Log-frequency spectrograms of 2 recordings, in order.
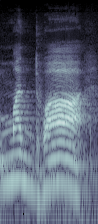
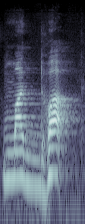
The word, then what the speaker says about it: Madhva: Madhu plus va in this addition, the ukara, the syllable u, gets diminished because it is a name mentioned in the Vedas. And as per the metric chandas of the Vedas, the Ukara is diminished and it becomes Madhva.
